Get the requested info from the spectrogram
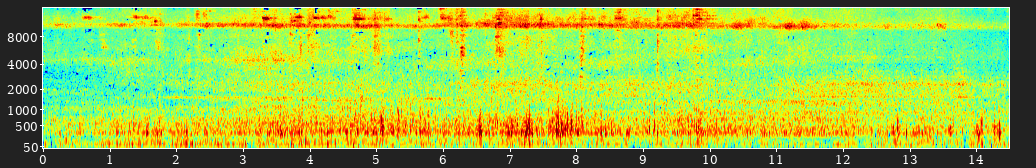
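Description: Irish Rail InterCity diesel railcar departing and passing at speed: engine drone and wheel-on-rail rumble that build to their loudest about halfway through, then ease as the train moves away.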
